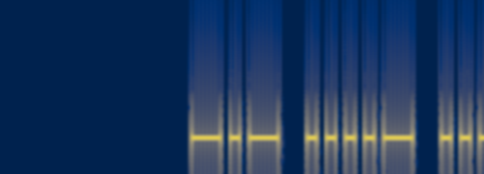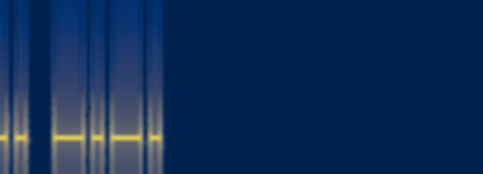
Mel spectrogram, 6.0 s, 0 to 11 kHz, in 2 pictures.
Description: Morse code, heard as a keyed tone, about 20 wpm, 700 Hz. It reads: K4HC
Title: Easy Call Signs - 20wpm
